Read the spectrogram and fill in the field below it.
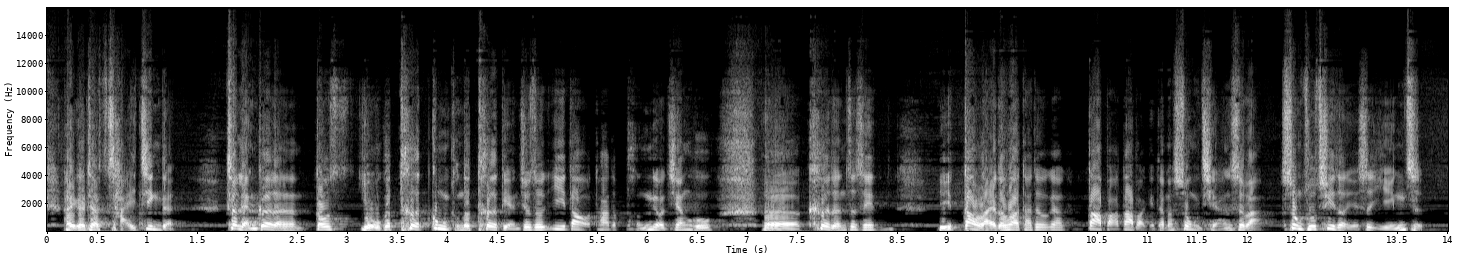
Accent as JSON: {"language": "Chinese", "region": "Guangdong", "country": "China", "accent": "strong Chaoshan accent", "second_language": "Chinese", "moved": "yes", "lives_now": "Guangzhou, China", "said": "我，呃，是潮汕人，呃，带了浓重的潮汕口音"}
